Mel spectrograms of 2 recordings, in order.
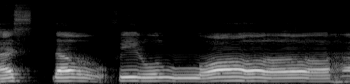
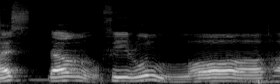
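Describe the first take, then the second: No difference in how they are said.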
